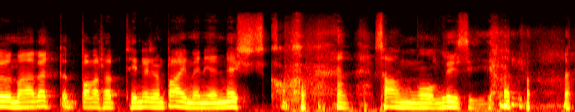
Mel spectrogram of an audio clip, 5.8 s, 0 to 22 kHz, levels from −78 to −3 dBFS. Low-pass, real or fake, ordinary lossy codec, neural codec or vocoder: 14.4 kHz; fake; none; codec, 32 kHz, 1.9 kbps, SNAC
